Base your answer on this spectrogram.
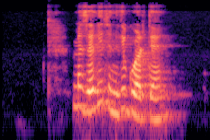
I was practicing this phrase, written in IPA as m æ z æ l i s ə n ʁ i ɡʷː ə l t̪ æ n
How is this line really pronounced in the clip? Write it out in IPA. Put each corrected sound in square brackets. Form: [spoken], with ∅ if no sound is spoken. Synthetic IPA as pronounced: m æ z æ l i [θ] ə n [ð] i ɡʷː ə [ɾ] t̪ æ n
